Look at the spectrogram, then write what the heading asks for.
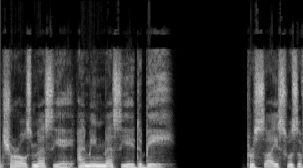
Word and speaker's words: Messier: well young lady the m stands for Messier pronounce Messier not Messier is in is your room Messier then M Charles Messier I mean Messier to be precise was a French astronomer in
